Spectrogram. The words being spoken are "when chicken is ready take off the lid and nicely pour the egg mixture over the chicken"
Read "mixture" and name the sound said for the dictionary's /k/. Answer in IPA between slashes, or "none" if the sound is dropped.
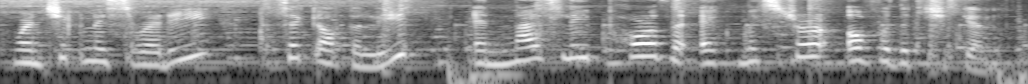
/k/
